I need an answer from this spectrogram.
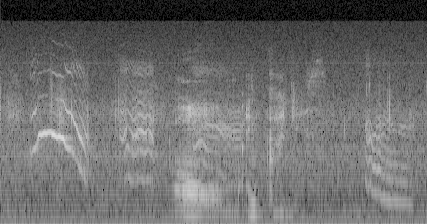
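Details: Young American Eskimo Dog puppies, two weeks old and taking first steps, give thin descending whines and a short cluster of squeaky cries, with soft human voices in the background.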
